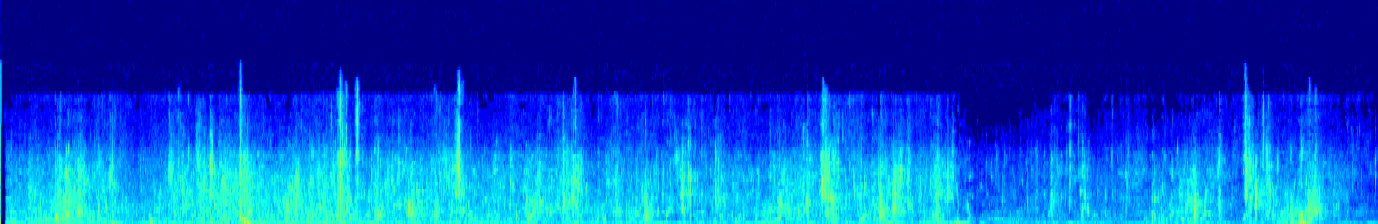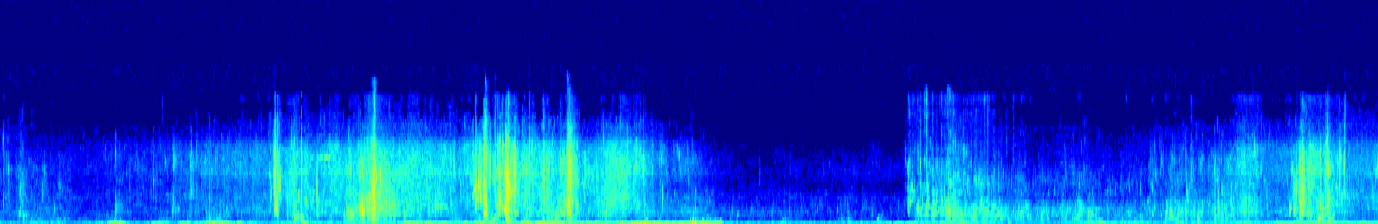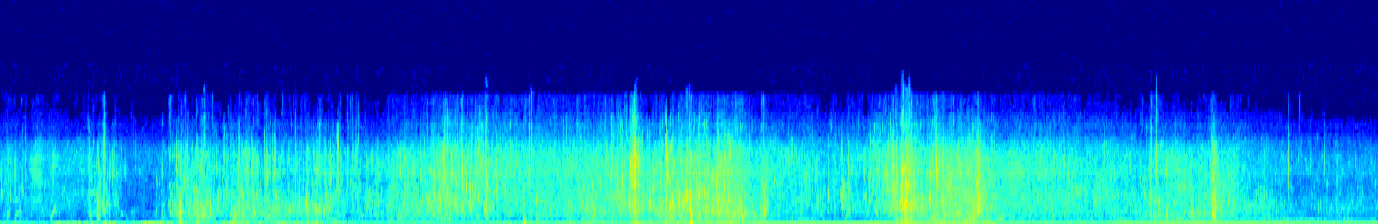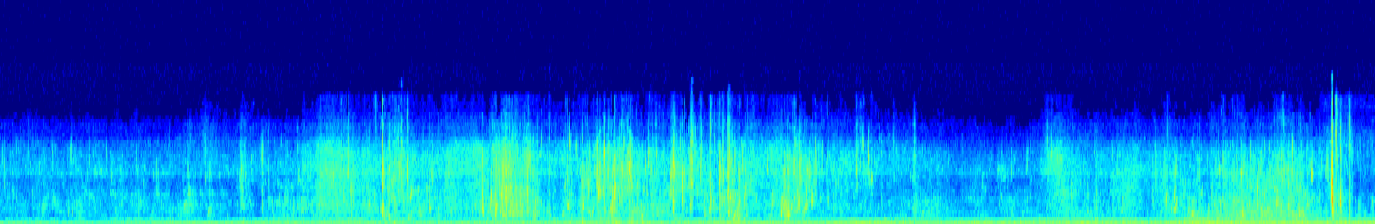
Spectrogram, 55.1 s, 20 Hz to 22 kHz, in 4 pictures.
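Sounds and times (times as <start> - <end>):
kayak paddle splashing water: 0.0 - 20.5, 22.4 - 55.0
steady low hum: 0.1 - 55.0.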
